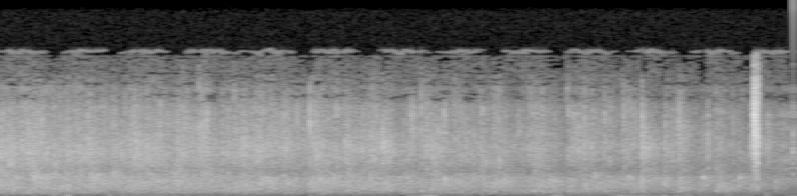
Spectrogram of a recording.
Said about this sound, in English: All right, y'all can sit down. Y'all clap for them.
